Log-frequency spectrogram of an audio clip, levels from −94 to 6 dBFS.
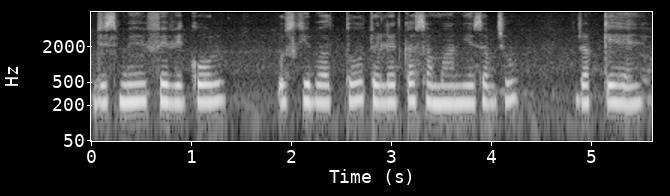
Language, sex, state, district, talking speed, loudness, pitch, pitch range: Hindi, female, Arunachal Pradesh, Papum Pare, 130 wpm, -14 LUFS, 225 Hz, 220-235 Hz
